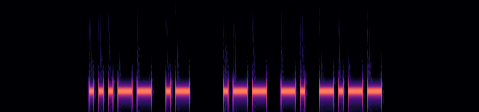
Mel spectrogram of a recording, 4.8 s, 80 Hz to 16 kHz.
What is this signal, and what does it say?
Morse code, heard as a keyed tone, about 25 wpm, 700 Hz. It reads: 3A WNY
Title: Field Day Exchanges - 25wpm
